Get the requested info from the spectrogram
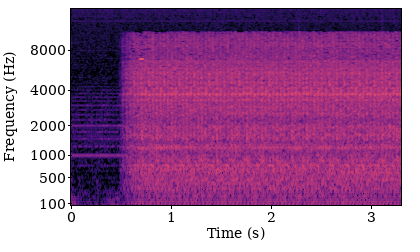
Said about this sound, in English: A little engine like that. A little four banger. A little four banger engine. Sounds like it actually is like a tractor from far away.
